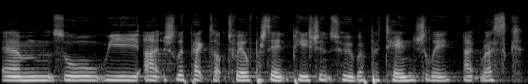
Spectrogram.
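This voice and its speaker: A woman's voice: medium pitch, little pitch movement, measured pace, dark tone. A woman with a broad Scottish accent giving a prepared conference presentation at a lectern microphone, somewhat hesitant, with frequent ums. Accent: broad Scottish, Glasgow area. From Scotland. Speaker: conference speaker, health service manager. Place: conference hall stage. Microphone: lectern gooseneck microphone.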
